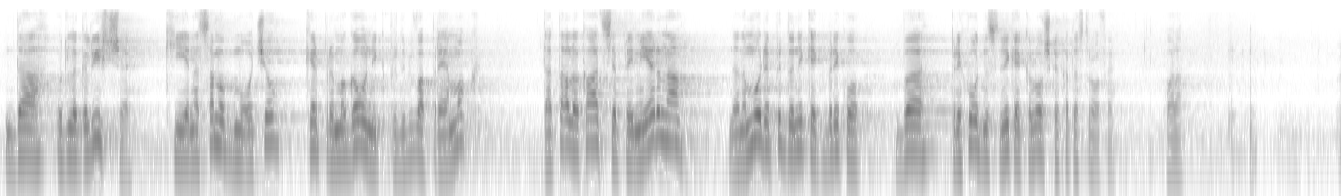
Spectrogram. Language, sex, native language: Slovenian, male, Slovenian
